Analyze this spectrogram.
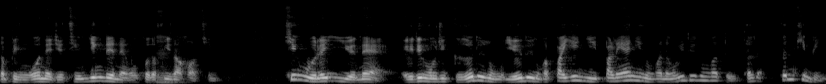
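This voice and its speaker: A man's fairly high voice with very wide pitch swings, big jumps in loudness and a very fast pace. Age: 50s. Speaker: former pingtan performer. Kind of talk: casual interview chat.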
